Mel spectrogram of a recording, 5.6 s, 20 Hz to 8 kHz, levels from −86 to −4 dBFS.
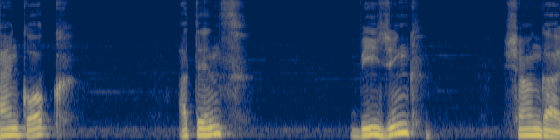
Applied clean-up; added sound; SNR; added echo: none; none; none; none.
